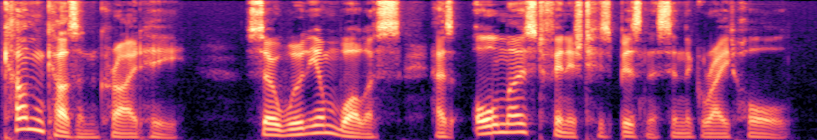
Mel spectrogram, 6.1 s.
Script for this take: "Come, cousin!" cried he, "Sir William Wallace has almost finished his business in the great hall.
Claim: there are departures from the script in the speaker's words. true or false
false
